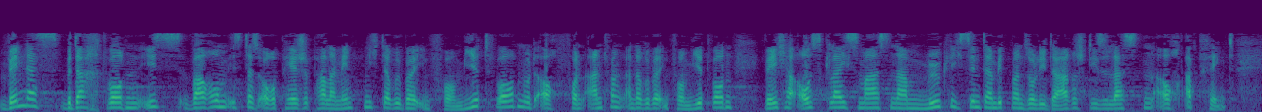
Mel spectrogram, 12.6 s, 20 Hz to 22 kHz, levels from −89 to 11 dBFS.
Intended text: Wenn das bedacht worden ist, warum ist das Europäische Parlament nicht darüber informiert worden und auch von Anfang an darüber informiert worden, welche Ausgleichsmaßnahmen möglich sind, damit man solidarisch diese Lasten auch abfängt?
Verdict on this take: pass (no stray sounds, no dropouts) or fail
pass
